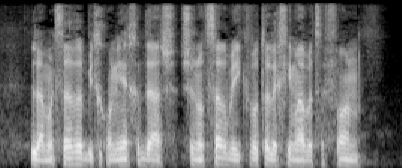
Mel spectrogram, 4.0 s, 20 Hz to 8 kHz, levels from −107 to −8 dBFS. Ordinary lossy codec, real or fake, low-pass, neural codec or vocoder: MP3, 48 kbps; real; 7.2 kHz; none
